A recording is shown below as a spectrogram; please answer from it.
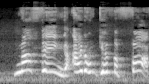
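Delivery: angry, high, slow, drawn-out voice. Arguing with another speaker about a politician's character: angry. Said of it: "why are you so angry, [name]?".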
